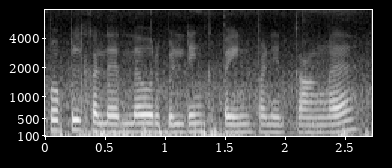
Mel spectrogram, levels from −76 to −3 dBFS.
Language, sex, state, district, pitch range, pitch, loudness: Tamil, female, Tamil Nadu, Chennai, 180-195 Hz, 185 Hz, -16 LUFS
